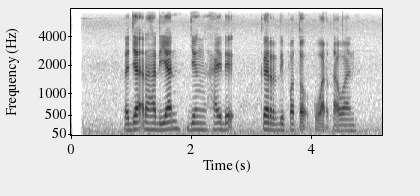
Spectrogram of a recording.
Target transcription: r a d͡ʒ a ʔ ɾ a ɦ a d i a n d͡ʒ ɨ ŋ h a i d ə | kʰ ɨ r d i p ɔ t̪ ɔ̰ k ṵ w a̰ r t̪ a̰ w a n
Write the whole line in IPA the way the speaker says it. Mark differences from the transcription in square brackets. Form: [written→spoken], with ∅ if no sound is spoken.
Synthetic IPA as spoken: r a d͡ʒ a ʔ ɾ a ɦ a d i a n d͡ʒ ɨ ŋ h a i d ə | [kʰ→k] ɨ r d i p ɔ t̪ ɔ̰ k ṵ w a̰ r t̪ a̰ w a n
